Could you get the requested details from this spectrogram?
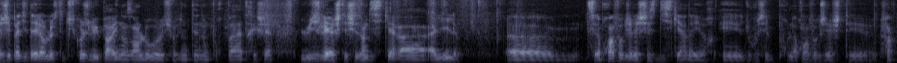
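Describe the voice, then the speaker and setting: A man casually presenting his record collection, hesitant with many fillers and restarts, enthusiastic about the music. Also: lowish voice. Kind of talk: casual vlog talk.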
